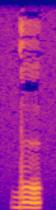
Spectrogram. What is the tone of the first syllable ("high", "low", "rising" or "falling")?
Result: low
